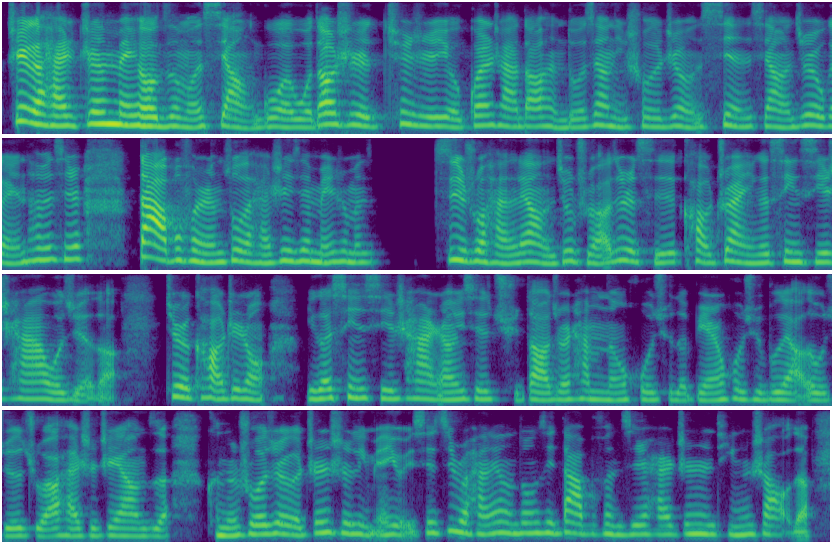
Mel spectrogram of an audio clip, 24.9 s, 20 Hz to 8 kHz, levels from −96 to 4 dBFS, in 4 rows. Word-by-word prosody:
这 320 -1 +9
个 250 -2 +10
还 220 -1 +6
真 260 +4 +6
没 240 -3 +9
有 205 -2 +8
怎 205 +1 0
么 180 0 -2
想 195 -6 0
过， 190 -1 -1
我 180 -1 -2
倒 250 +2 +7
是 235 -5 0
确 250 +4 -3
实 205 -2 0
有 185 -4 -1
观 225 +5 0
察 205 -4 -1
到 200 +1 -1
很 185 -5 -5
多 180 +1 -5
像 225 0 -1
你 180 -2 -5
说 195 +1 -7
的 190 - -5
这 210 +2 -4
种 195 -3 -4
现 200 0 -1
象。 195 -3 -3
就 220 +4 -4
是 225 - 0
我 205 - -3
感 185 -3 -3
觉 210 - -3
他 255 +3 -1
们 265 +1 0
其 270 +1 -3
实 280 - +1 0.4
大 320 -7 +11
部 250 +2 -1
分 235 -2 +1
人 200 +1 +1
做 235 +1 -1
的 210 - 0
还 190 -1 -3
是 235 +5 -2
一 230 - 0
些 235 +1 0
没 210 -1 0
什 225 - -3
么 200 -1 -3 0.5
技 260 -2 +2
术 225 -1 +1
含 185 -3 -2
量， 205 -4 +1
就 230 +4 -3
主 215 -3 -8
要 175 - -1
就 245 - -3
是 235 - +1
其 215 -2 -5
实 205 - -2
靠 230 -1 -3
赚 205 -1 0
一 - - -4
个 195 +1 -2
信 215 +2 -1
息 205 0 -2
差， 190 -1 -1
我 170 -2 -2
觉 - - -7
得。 - - -8 0.3
就 245 - -1
是 220 - +3
靠 215 -3 0
这 200 +1 -3
种 170 -3 -2 0.3
一 190 - -4
个 200 +1 +1
信 210 +1 -1
息 200 -2 -4
差， 195 -1 -1
然 170 - -2
后 175 - -1
一 185 - -3
些 185 -1 -4
渠 180 -3 -11
道 170 -2 +1
就 170 +1 -5
是 175 - -1
他 190 0 -5
们 175 -1 -4
能 165 +1 -5
获 175 -1 -8
取 170 0 -10
的， 160 - -8
别 160 -1 -5
人 175 +3 -3
获 185 -2 -6
取 175 -1 -7
不 170 +1 -7
了 165 -2 -3
的。 - - -4
我 160 - -6
觉 165 0 -4
得 170 - -1
主 165 -1 -6
要 160 +2 +1
还 160 -2 -2
是 170 0 -5
这 180 +1 -4
样 165 -1 -1
子， 155 -1 -5 0.2
可 185 - -3
能 175 0 +1
说 205 +1 0
这 215 -1 0
个 180 -2 -1
真 235 +6 -1
实 235 -2 -3
里 210 -2 -2
面 200 0 -3
有 200 - -3
一 - - -8
些 235 -1 -4
技 275 +3 -4
术 240 - +1
含 205 -1 -3
量 235 0 -1
的 - - -3
东 230 +1 -2
西， 235 -1 -1
大 225 -1 +1
部 210 - -12
分 210 -2 -3
其 200 +2 -4
实 205 - -2
还 200 0 -3
真 215 +2 -2
是 205 - -2
挺 195 0 -4
少 205 -2 -3
的。 - - -4
200 Hz, 345 characters per minute, -20 LUFS, 180-225 Hz, 0.5 s, 大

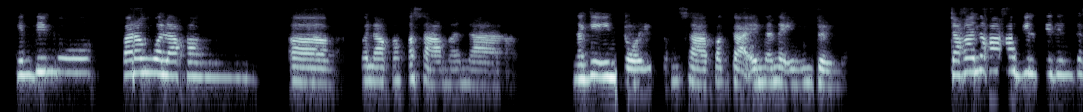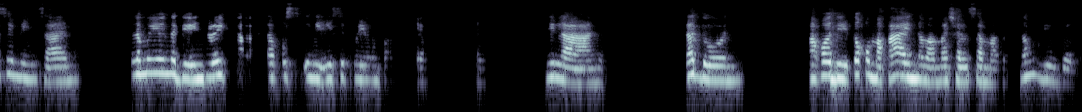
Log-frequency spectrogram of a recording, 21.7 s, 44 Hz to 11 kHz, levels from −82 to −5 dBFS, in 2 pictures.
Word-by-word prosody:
hindi 310 +4 +1
mo, 310 -1 -3 0.2
parang 305 +2 +5
wala 275 -3 +4
kang, 260 -1 -2 0.8
ah, 195 -3 +3 0.2
wala 210 -1 -1
kang 210 0 -10
kasama 180 -5 -1
na 175 -2 -5 1.0
nag-e-enjoy 230 -6 +3 0.2
dun 205 +1 -16
sa 190 -4 +1
pagkain 195 -1 +1
na 190 - -2
na-e-enjoy 180 -2 -2
mo. - - -35 1.0
'Tsaka, 280 +3 +3
nakaka-guilty 325 -4 +2
din 275 0 -5
kasi 290 -1 -8
minsan, 220 -2 -7 0.5
alam 285 0 +3
mo 295 - +1
yung 300 -1 +1
nag-e-enjoy 240 +2 +2
ka, 245 - -8 0.2
tapos 245 +1 -8
iniisip 230 +1 -4
mo - - -10
yung 215 -1 -14
pamilya 215 0 -35 0.2
mo, - - -84 0.4
like 190 0 -33 0.5
nila, 240 -4 +2 1.1
na 270 - +3
dun. 215 -2 -1 0.7
Ako 230 +3 +1
dito 235 +4 +3
kumakain 240 -1 +4
namamasyal 205 0 -2
sa 205 - -3
magandang 200 +7 -9
view, 225 -2 -10
ganyan. 190 -2 -14
230 Hz, 125 wpm, -22 LUFS, 205-270 Hz, 1.1 s, parang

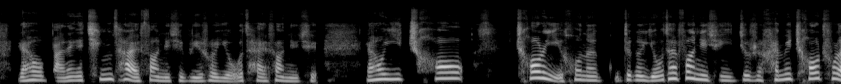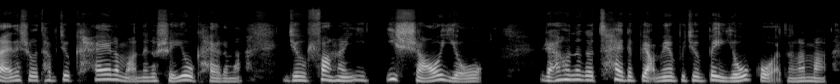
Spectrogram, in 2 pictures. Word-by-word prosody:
然 175 +3 -1
后 200 -1 +1
把 160 -2 -2
那 175 - -1
个 190 - -1
青 235 +6 +1
菜 235 -6 +3
放 185 +3 -2
进 160 - -2
去。 170 +1 -7
比 160 0 -4
如 155 - -2
说 175 +1 -2
油 155 +1 -3
菜 175 0 -4
放 175 +2 -3
进 150 - -3
去， 145 - -10 0.4
然 195 +2 +1
后 235 - +4
一 240 0 +1
抄， 275 0 +4 0.5
抄 295 +1 +6
了 285 - +5
以 165 -10 -1
后 220 +8 -4
呢， 190 -2 -2 0.2
这 215 - 0
个 200 -1 0
油 180 +2 +1
菜 265 +5 +4
放 285 +2 +3
进 220 - +2
去 185 -3 -6
就 205 +5 -3
是 195 0 -4
还 205 +3 -3
没 240 +4 +1
抄 260 +3 +3
出 270 - -2
来 155 - +6
的 190 - -2
时 195 - -6
候， 185 - -1
它 180 +2 -8
不 - - -14
就 210 - -2
开 225 +3 0
了 220 - +2
吗， 175 - -4
那 160 - -5
个 170 - -4
水 150 -2 -1
又 200 +2 +5
开 155 -3 -4
了 140 0 -7
吗， 140 - -9 0.4
你 185 - -18
就 190 0 0
放 205 +3 +1
上 180 -2 +1
一 190 +1 -6 0.2
一 245 +3 +1
勺 210 -2 +3
油。 145 -6 -3 0.5
然 195 -1 0
后 225 - +3
那 220 0 0
个 200 -1 0
菜 225 -3 +1
的 190 - -2
表 175 - +1
面 180 +3 0
不 185 - -8
就 185 +1 -3
被 175 +1 +2
油 155 +7 +2
裹 165 -7 -1
着 145 - -9
了 150 +2 -3
吗， 145 -3 -4
190 Hz, 290 characters per minute, -24 LUFS, 165-220 Hz, 0.5 s, 抄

